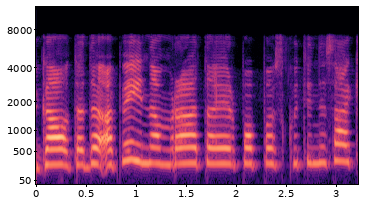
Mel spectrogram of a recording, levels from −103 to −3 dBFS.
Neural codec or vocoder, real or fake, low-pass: none; real; 7.2 kHz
